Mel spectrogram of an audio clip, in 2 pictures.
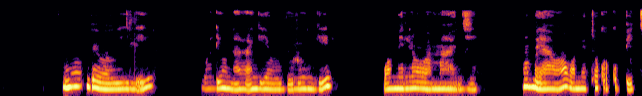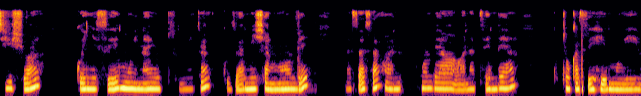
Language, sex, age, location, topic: Swahili, female, 25-35, Kisii, agriculture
